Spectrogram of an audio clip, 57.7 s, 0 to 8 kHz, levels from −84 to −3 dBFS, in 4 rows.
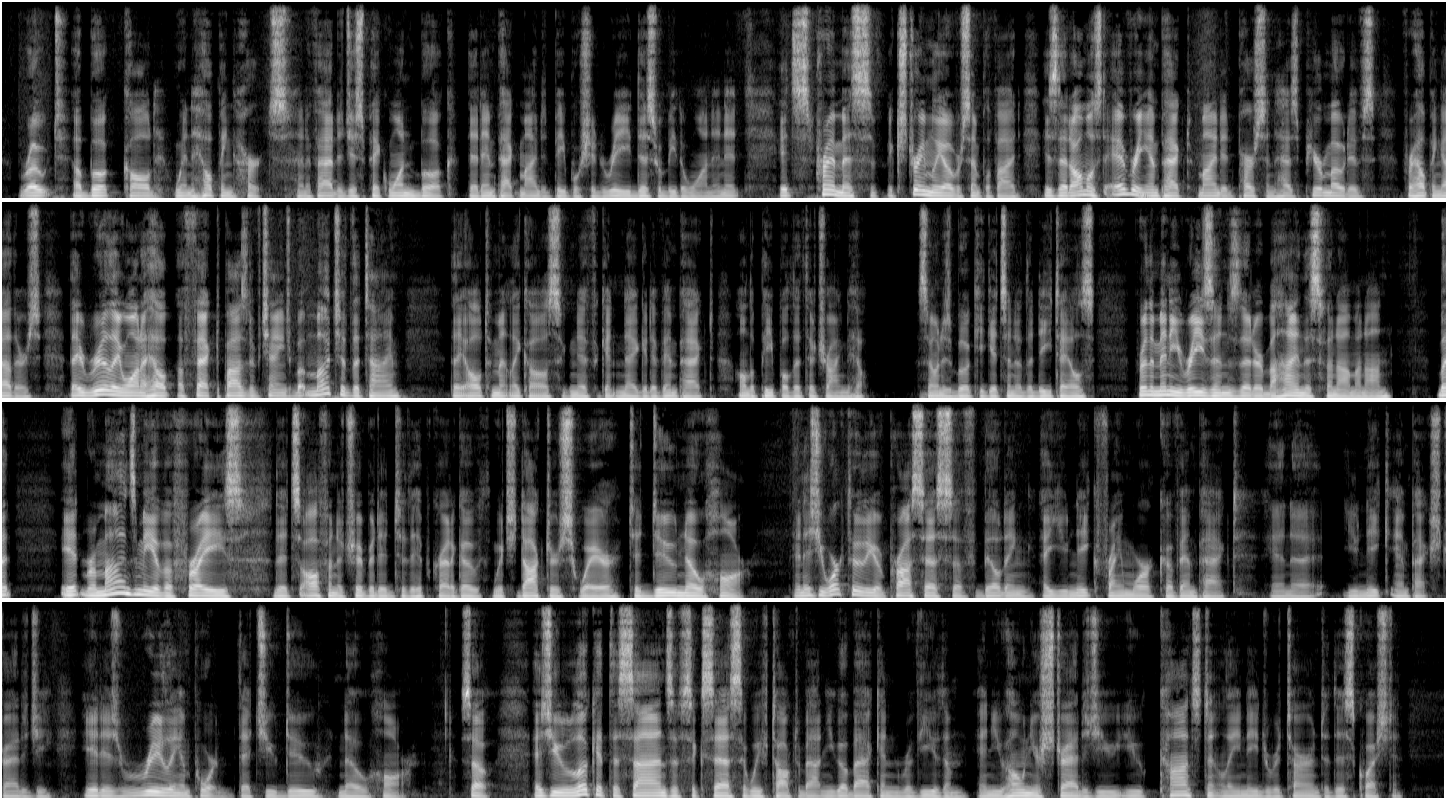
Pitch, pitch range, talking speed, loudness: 105 Hz, 95-120 Hz, 180 wpm, -20 LUFS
